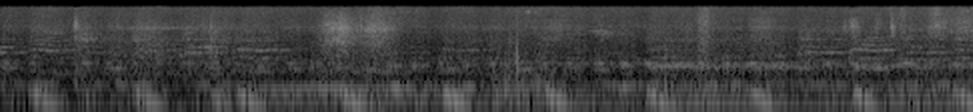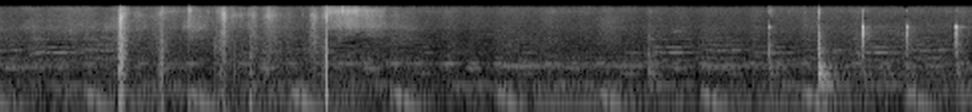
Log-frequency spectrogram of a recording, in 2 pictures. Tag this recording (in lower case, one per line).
rattle
music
